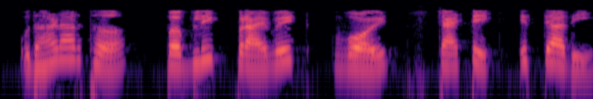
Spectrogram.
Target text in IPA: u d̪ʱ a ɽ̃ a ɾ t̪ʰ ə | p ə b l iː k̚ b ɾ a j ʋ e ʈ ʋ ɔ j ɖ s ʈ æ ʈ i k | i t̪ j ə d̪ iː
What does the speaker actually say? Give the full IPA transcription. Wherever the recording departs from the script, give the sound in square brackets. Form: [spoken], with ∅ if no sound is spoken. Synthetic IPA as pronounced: u d̪ʱ a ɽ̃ a ɾ t̪ʰ ə | p ə b l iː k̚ [p] ɾ a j ʋ e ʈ ʋ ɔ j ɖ s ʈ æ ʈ i k | i t̪ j [a] d̪ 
